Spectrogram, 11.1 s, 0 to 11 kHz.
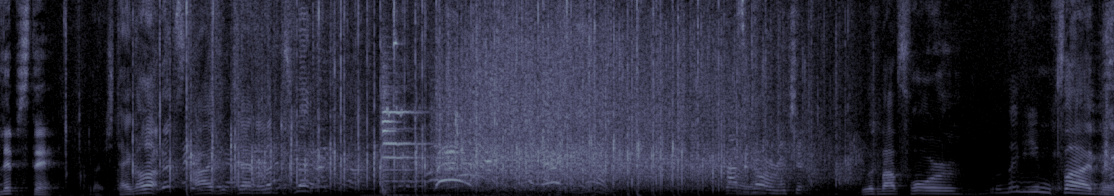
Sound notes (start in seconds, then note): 4.8 audience applauding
